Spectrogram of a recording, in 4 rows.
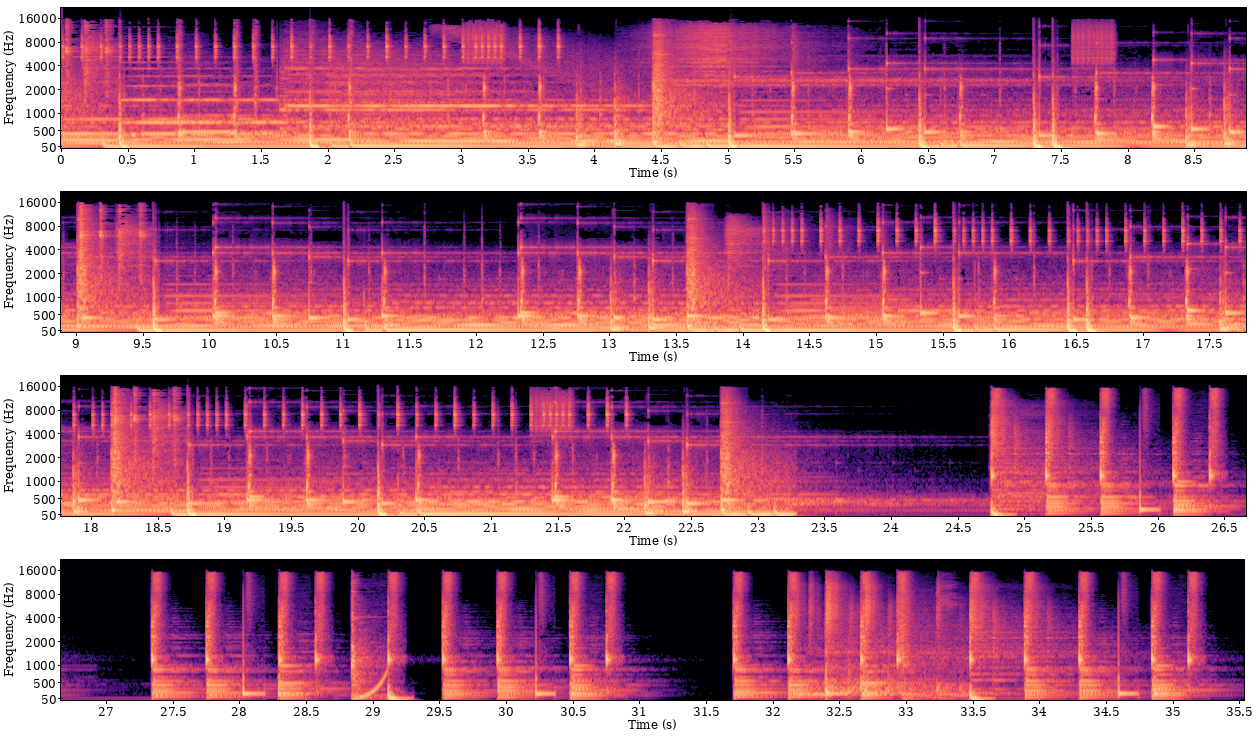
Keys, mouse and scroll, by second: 4.7 click, 6.0 click, 6.3 scroll down 1, 6.7-7.1 scroll up 3, 7.5-8.6 drag, 8.9 scroll up 3, 9.5 click, 9.9-11.7 right drag, 11.7 click, 12.5-13.9 drag, 14.5 click, 14.9 scroll up 2, 16.0-18.6 drag, 18.7 scroll down 2, 20.4 click, 21.0 click, 22.5 click, 24.1 click, 25.3 click, 25.7-26.7 scroll up 2, 28.3-28.9 scroll down 1, 29.2 click, 30.6 click, 31.4 scroll down 2, 32.4-35.4 drag.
